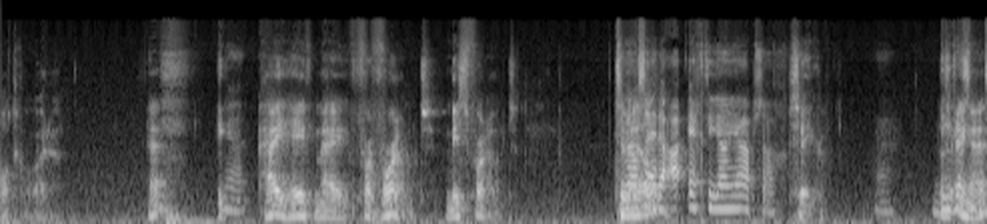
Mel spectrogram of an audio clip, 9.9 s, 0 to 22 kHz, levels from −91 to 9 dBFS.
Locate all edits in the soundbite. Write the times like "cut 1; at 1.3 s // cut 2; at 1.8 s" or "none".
cut 1; at 2.5 s // cut 2; at 6.1 s // cut 3; at 8.7 s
